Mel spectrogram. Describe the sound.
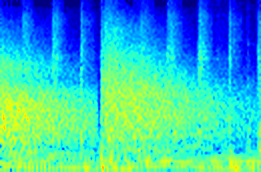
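Gunshots are fired at the Pope as he greets a crowd from an open vehicle. One sharp crack stands out early over loud, continuous crowd noise.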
